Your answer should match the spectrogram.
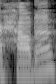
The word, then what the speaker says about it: Gouda: Was it Gouda or Hauda? It was Gouda. Yeah, I think it was Gouda, or did I do that wrong? It's they pronounce it Hauda there, but we all pronounce it Gouda.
